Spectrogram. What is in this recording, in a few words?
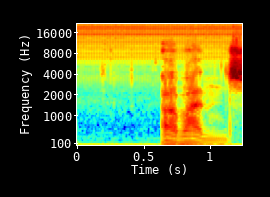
"abans", Catalan; before; beforehand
